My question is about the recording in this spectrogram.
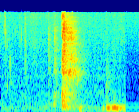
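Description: A person coughs once, sharply, followed by a short low throat sound, and then the sound cuts off abruptly, leaving a steady faint hum.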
